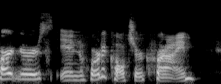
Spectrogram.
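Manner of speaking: normal talking voice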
